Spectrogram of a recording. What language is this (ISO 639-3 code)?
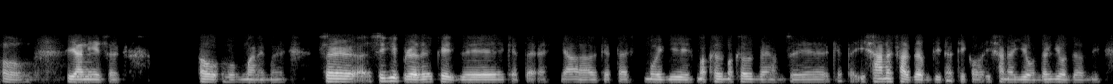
mni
